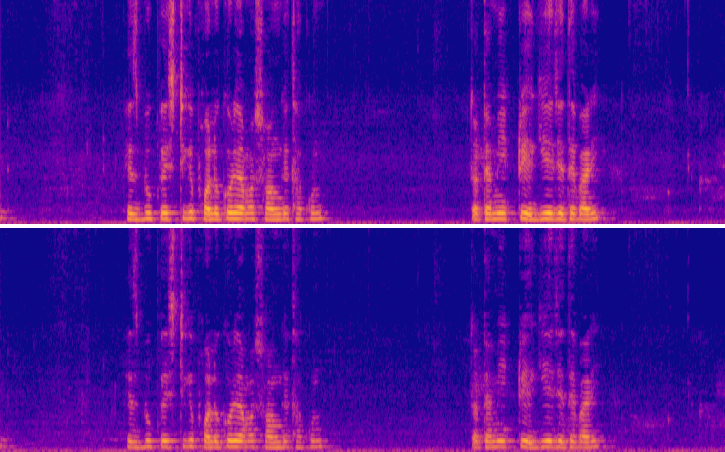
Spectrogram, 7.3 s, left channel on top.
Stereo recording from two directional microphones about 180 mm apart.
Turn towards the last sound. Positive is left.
turn(degrees=25)  # may be behind; listen again after turning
